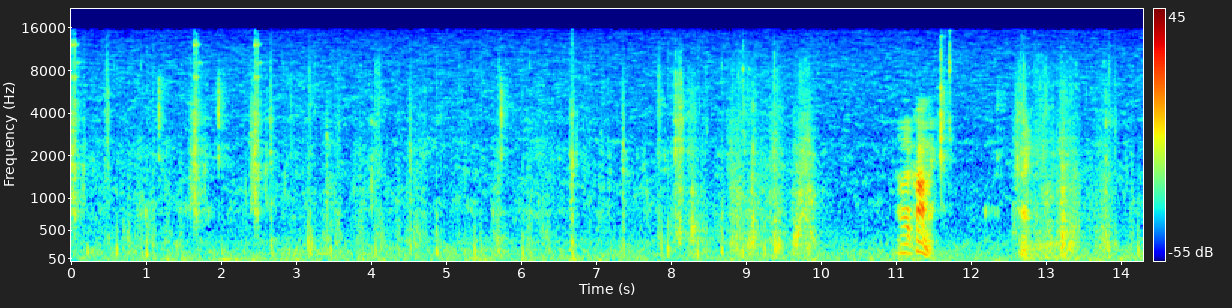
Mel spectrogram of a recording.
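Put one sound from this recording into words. Footsteps tread softly on a hard floor.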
